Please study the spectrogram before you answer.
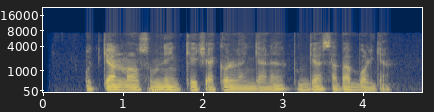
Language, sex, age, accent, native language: Uzbek, male, 35+, Toshkent shahri, Uzbek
